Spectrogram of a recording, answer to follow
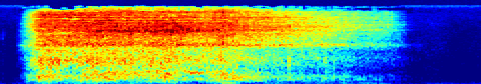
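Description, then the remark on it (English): A single long, deep inhalation, fairly loud, taken on the instruction to breathe in, with an airy hiss that holds steady for about two seconds and then stops abruptly. No talking. “And breathe in.”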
